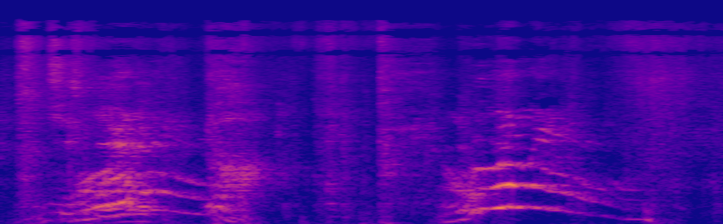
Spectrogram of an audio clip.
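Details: Reacting indoors to a scary movie costume prank, a husky makes two arching, talkative howl-like vocalizations. Each climbs and then drops in pitch, separated by a short pause with some thumps.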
